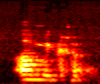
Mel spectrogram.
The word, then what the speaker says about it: Omicron: whole Omicron variant because no foreigner pronounces Omicron properly. Of course not. So it's like, all the variations. Omicron. Omicron. No, it's Omicron. Omicron. It has to be super flat.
